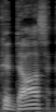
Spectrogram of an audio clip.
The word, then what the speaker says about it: Khadas: look at the all-new kudos edge single board computer now I know some people pronounce it a little differently but I've always said kudos so that's what I'm sticking with so the board I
